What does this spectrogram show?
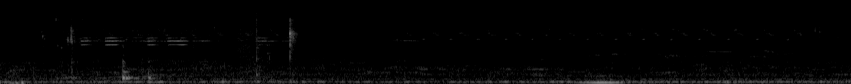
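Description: Small birds chirping steadily in the background, short high chirps a few times a second, over a low hum. Sharp clicks come about a second in and again near three seconds as bottles are handled, and there is a dull thump about six seconds in.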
